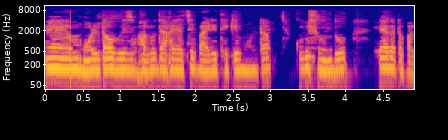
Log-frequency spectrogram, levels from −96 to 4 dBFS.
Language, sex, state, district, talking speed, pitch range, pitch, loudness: Bengali, female, West Bengal, Kolkata, 185 wpm, 145-155 Hz, 145 Hz, -18 LUFS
